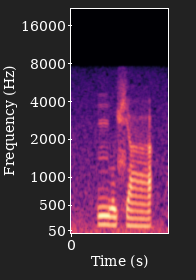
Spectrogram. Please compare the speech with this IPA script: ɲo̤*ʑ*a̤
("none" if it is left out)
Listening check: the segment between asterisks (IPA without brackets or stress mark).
ɕ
